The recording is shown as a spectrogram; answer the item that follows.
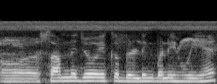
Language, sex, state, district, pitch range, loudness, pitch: Hindi, male, Chandigarh, Chandigarh, 145-160 Hz, -12 LUFS, 150 Hz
